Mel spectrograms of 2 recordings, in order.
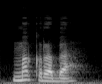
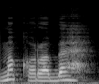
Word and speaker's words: مقربہ: ان موارد میں حرف ہا سنائی نہیں دیا، آپ کے تلفظ اس طریقے سے تھا مقربہ، لیکن صحیح تلفظ یہ ہے مقربہ، آخر میں ہا یہ سنائی دینا چاہیے.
